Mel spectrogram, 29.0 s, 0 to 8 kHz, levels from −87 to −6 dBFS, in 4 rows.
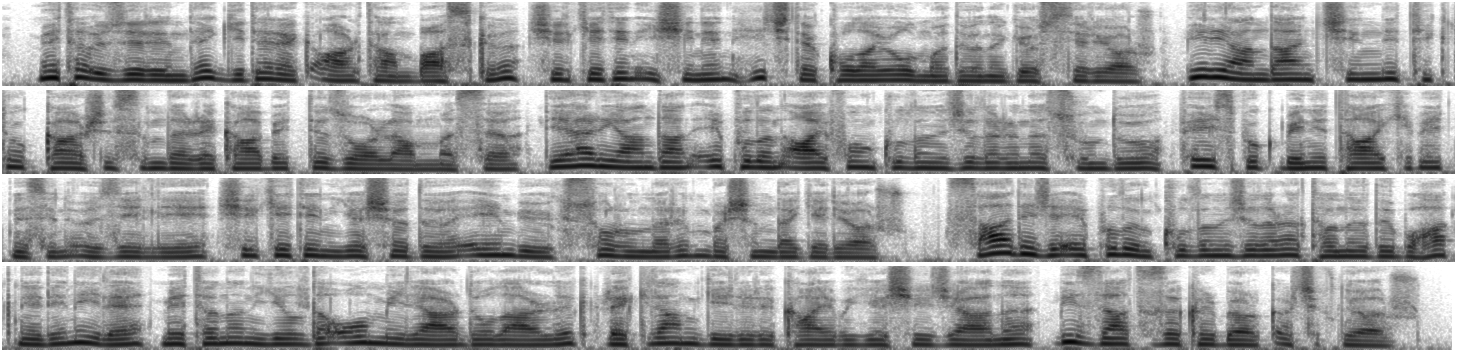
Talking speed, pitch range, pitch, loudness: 115 wpm, 130-160 Hz, 145 Hz, -20 LUFS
